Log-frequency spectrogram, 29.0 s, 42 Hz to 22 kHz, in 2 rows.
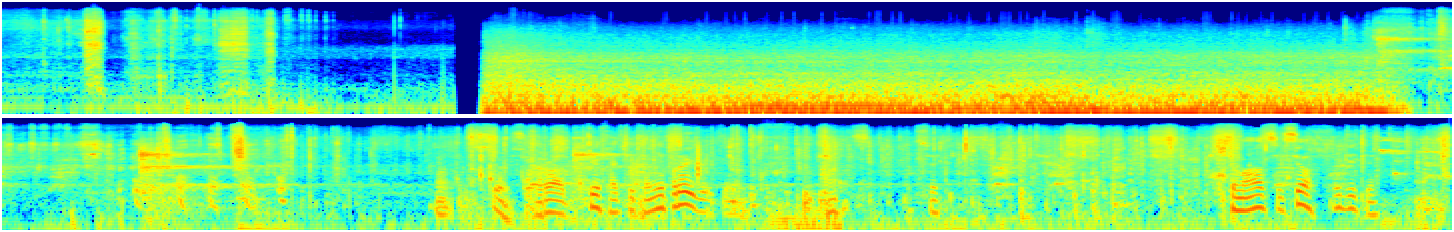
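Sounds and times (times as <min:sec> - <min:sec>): car rumble: 0:03.7 - 0:14.0
dogs whining and panting: 0:13.8 - 0:29.0.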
